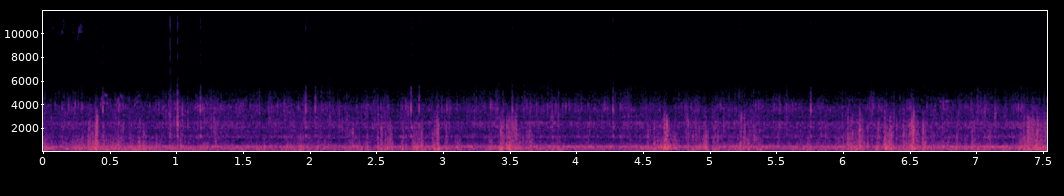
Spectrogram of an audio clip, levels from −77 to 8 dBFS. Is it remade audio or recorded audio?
recorded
